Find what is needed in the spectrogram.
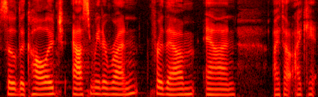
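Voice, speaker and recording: In a very clean recording with a silent background, a woman talks at a moderate pace in a fairly low pitch, a plain, everyday voice. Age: 60s. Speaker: behavioral specialist and author. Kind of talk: interview.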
